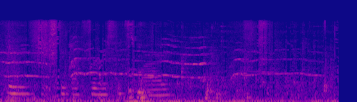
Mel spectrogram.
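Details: Newborn puppies from Zoe's litter of ten, six female and four male, during the birth: thin, high, steady-toned squeals recurring through the clip, sometimes overlapping, with people talking close by throughout.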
